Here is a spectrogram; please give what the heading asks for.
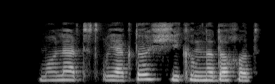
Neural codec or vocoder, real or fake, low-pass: none; real; 7.2 kHz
